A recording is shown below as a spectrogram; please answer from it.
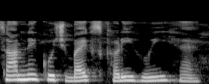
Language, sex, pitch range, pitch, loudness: Hindi, female, 165-210 Hz, 185 Hz, -14 LUFS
